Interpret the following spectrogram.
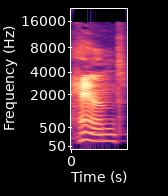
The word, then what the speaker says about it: hand: For instance, past is pronounced Pass. and hand becomes Hand.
